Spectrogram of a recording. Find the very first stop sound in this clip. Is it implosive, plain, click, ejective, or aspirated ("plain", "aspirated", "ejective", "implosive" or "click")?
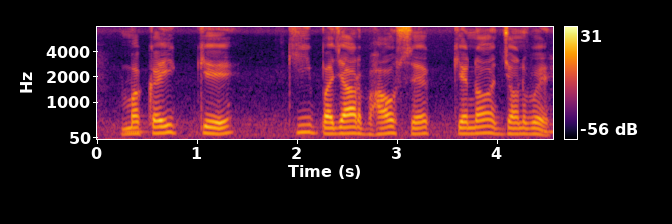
plain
